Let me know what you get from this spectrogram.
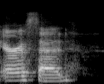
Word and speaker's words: Erised: Is that how we're pronouncing it? – Yeah. When I read these books before the movies, before other people told me how to pronounce things, I pronounced a lot of things wrong, and one of them apparently was the Mirror of Erised. – I think, yeah. We're going Erised.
